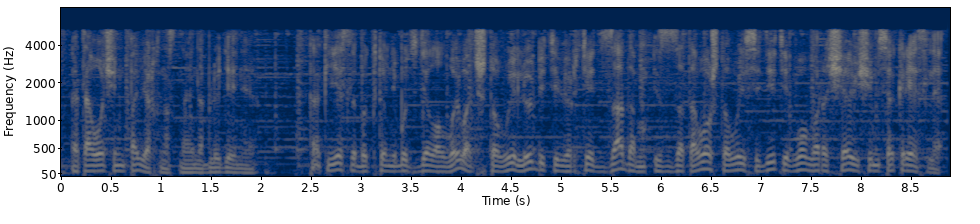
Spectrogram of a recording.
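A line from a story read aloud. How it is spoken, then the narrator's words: Laughing creature. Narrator (Russian): Светящееся существо засмеялось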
